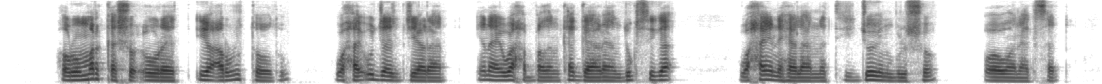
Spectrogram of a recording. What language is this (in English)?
Somali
